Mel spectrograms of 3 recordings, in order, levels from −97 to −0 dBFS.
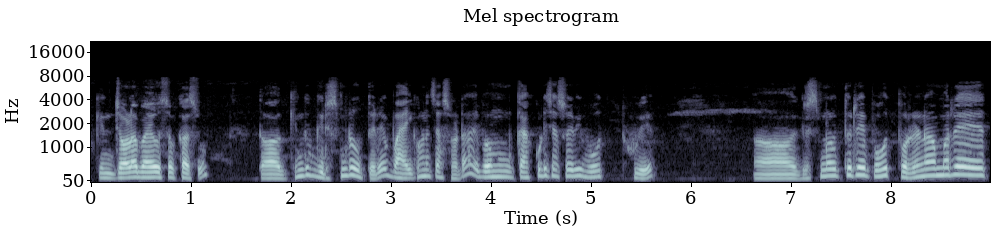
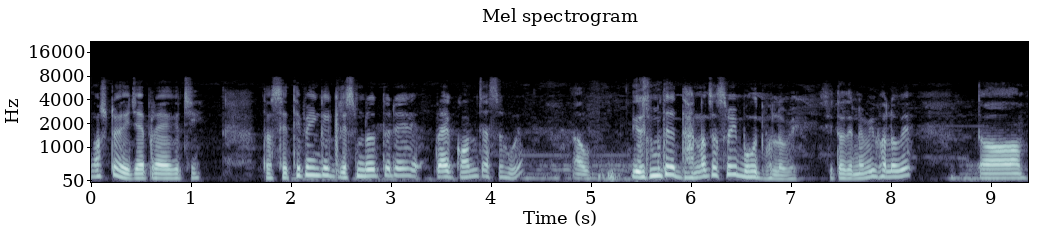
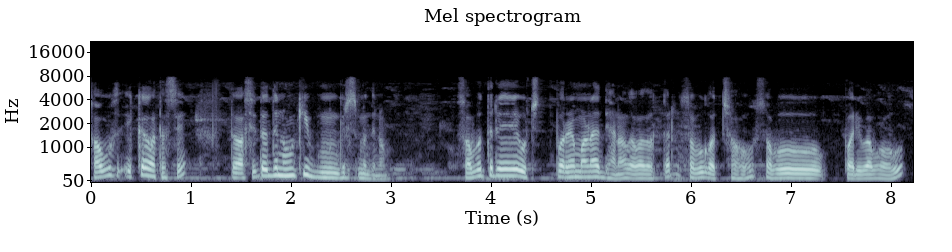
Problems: constant background noise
